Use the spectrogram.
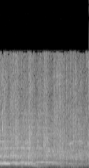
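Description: Sustained audience applause, a dense crowd of clapping hands filling the space at a steady, fairly loud level for the whole moment without pause.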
